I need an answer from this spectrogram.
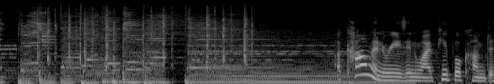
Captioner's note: groovy music; keyboard typing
